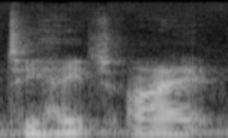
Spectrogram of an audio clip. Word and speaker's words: Thierry: And then next to Kim Kardashian is, I don't know how to pronounce this name, Thierry. It's like Terry, but not.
